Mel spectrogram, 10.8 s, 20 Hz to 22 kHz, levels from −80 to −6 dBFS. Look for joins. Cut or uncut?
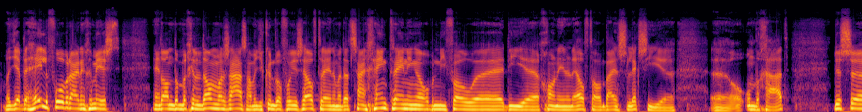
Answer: cut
